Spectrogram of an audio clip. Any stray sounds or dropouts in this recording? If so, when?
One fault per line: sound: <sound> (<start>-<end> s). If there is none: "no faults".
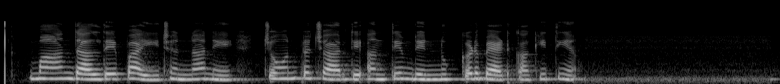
no faults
